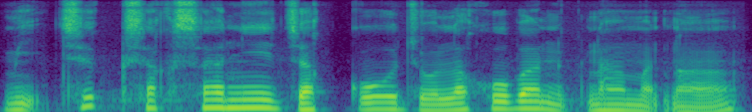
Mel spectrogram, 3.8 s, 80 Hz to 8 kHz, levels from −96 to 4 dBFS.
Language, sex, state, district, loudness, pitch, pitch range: Garo, male, Meghalaya, South Garo Hills, -18 LUFS, 130 Hz, 115-155 Hz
